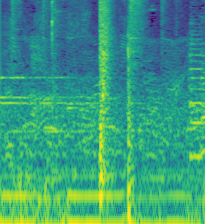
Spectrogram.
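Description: Live rock band playing: electric bass holding low notes, a drum kit with scattered cymbal and drum hits, and plucked strings.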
